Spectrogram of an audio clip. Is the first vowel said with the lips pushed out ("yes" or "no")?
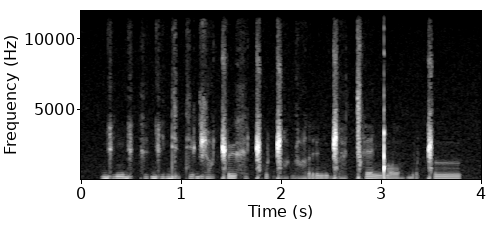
no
